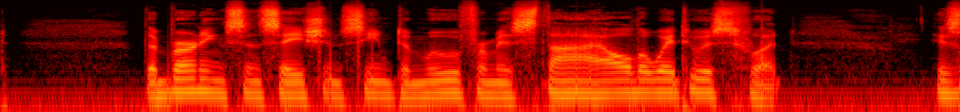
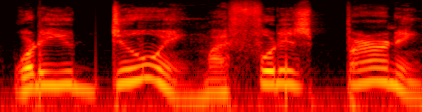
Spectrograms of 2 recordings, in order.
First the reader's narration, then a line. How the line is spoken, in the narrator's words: cried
